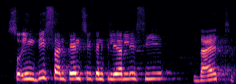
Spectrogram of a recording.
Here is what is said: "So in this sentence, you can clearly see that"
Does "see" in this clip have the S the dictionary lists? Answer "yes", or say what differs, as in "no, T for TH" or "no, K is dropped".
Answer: yes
